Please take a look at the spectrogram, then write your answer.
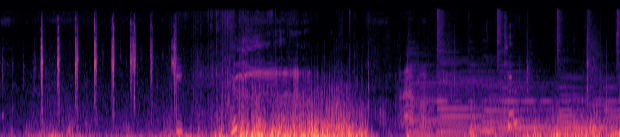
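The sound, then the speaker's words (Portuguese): Steady clip-clop of horse hooves striking hard ground in an even walking rhythm during a horseback ride through Monument Valley, followed by a person talking as the hoofbeats carry on more faintly underneath. “Estamos passando por Monument Valley agora e vamos fazer um passeio a cavalo.”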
